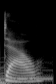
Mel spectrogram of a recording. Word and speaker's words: 道: They called it the Tao. It's pronounced Dao, and it literally means the way.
